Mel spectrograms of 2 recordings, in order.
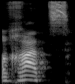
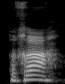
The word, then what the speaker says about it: rat: So we have maman, rat, va, la. So the ra, it is not rat. You don't pronounce the T. So it will be maman, rat, va, la.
